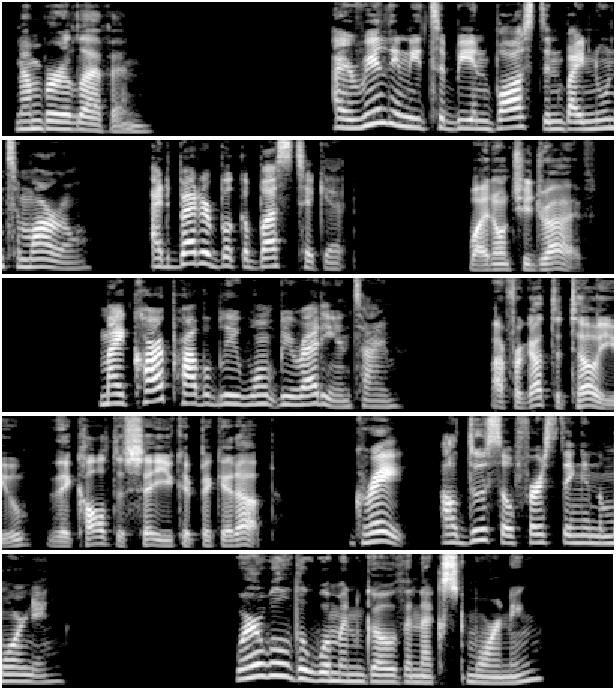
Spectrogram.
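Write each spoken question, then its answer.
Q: Where will the woman go the next morning?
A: To the garage to pick up her car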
